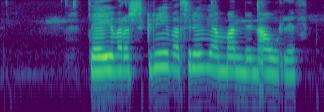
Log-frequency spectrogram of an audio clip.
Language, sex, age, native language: Icelandic, female, 12, Icelandic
